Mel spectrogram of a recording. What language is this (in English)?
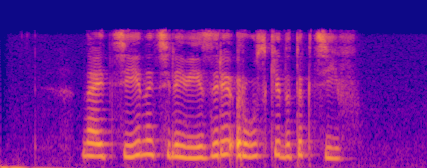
Russian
